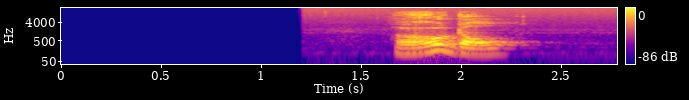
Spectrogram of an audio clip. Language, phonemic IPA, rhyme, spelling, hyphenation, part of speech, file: Dutch, /ˈru.dəl/, -udəl, roedel, roe‧del, noun, Nl-roedel.ogg
- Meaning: group of animals, especially a pack of wolves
